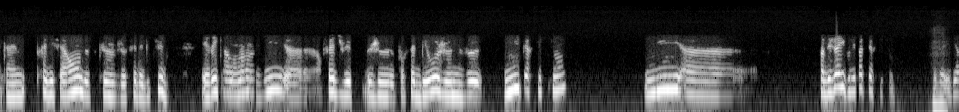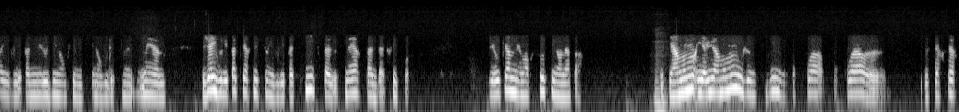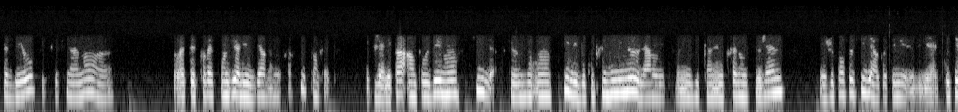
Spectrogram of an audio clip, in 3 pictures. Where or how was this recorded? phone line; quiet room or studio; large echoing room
phone line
